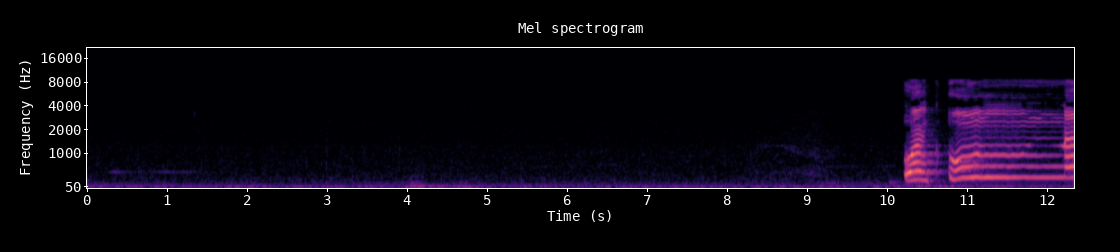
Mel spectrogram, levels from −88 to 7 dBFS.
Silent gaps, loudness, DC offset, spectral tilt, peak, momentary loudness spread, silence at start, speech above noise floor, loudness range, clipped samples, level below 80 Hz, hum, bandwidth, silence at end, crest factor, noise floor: none; -29 LUFS; under 0.1%; -3 dB/octave; -12 dBFS; 13 LU; 10.2 s; 38 dB; 3 LU; under 0.1%; -62 dBFS; none; 8.8 kHz; 0 s; 24 dB; -65 dBFS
